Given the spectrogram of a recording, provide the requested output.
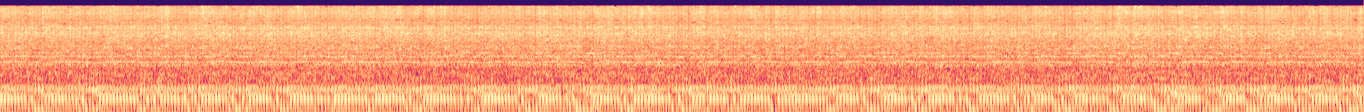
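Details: Generator that ran only on choke: steady even drone, low regular beat holding firm as load comes on and off; normal running under load.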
